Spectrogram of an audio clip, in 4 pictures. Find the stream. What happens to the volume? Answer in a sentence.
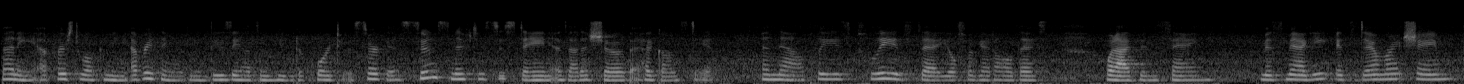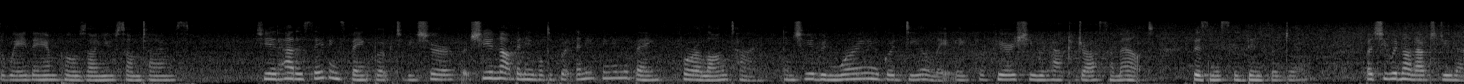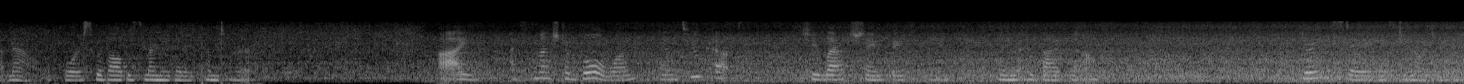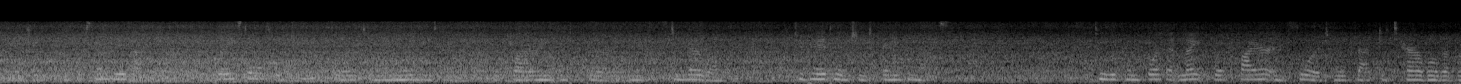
The volume of the stream goes up.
